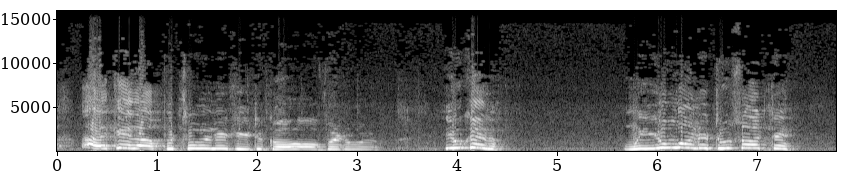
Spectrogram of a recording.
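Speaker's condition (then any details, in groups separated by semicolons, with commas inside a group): Cerebral palsy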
